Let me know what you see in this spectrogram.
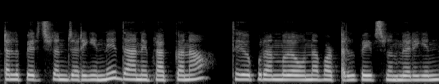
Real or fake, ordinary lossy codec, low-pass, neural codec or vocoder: fake; none; none; codec, 16 kHz, 0.5 kbps, X-Codec, HuBERT features, trained on LibriSpeech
